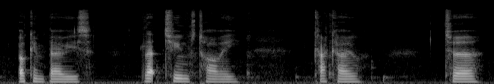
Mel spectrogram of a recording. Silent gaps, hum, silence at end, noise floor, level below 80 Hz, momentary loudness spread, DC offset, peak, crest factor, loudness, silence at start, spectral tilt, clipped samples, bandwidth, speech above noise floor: none; none; 0.15 s; -56 dBFS; -56 dBFS; 12 LU; under 0.1%; -4 dBFS; 24 dB; -28 LUFS; 0.2 s; -5 dB/octave; under 0.1%; 13.5 kHz; 29 dB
